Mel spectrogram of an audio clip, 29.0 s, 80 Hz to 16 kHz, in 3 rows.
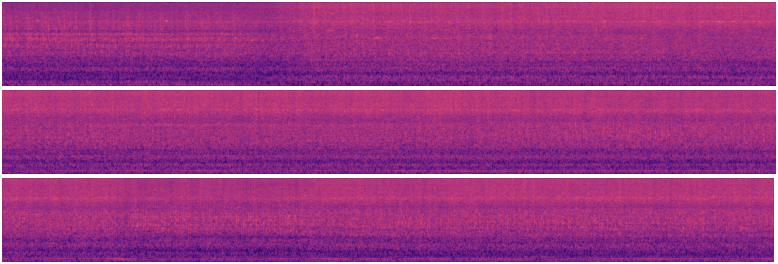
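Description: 1931 Gleaner pull-type combine at work, its Ford Model A engine running steadily under load with the threshing machinery turning, and the towing tractor's engine running alongside.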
